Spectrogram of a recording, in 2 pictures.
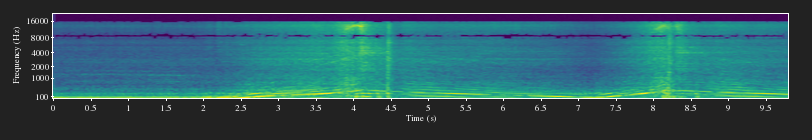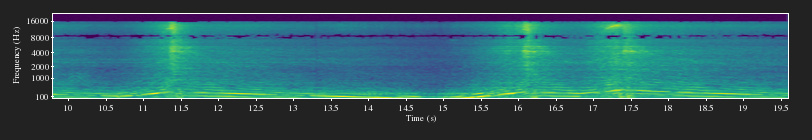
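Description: RB25DET Neo turbocharged straight-six in a Nissan 240SX idling, then revved about five times while parked. Each rev rises quickly with a brief sharp burst at the top and falls slowly back toward idle.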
